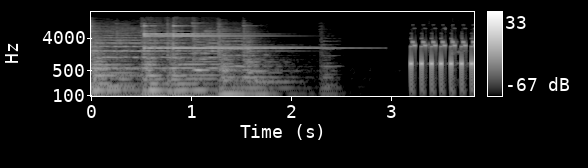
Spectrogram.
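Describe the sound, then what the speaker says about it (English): Pulling a bell cord in a cabin in the Great Ace Attorney video game brings a resonant chiming ring that decays away, then a quick run of short, bright repeated dings. "Yes, it's a bell cord."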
